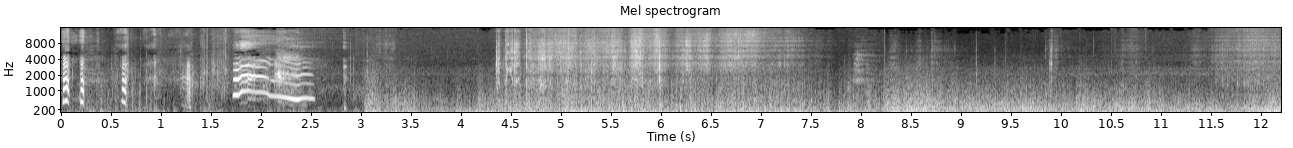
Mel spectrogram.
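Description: Wind buffeting the microphone, a steady rumbling noise that sets in about three seconds in. Before it come a few crunching steps in snow and a brief vocal sound about two seconds in.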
